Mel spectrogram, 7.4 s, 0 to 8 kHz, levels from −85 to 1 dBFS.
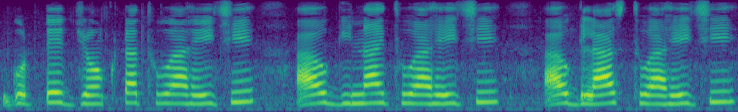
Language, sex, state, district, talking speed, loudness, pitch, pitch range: Odia, female, Odisha, Khordha, 105 wpm, -16 LUFS, 245 Hz, 235-260 Hz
